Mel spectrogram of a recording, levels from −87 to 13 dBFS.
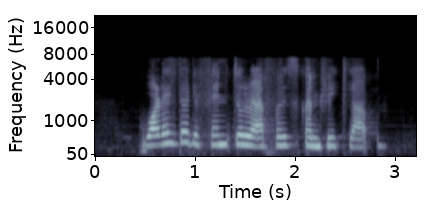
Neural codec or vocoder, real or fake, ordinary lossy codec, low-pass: codec, 16 kHz in and 24 kHz out, 0.6 kbps, FireRedTTS-2 codec; fake; none; 7.2 kHz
